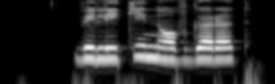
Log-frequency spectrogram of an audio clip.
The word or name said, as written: Novgorod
